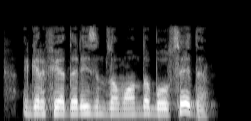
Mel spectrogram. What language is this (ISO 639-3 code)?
uzb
